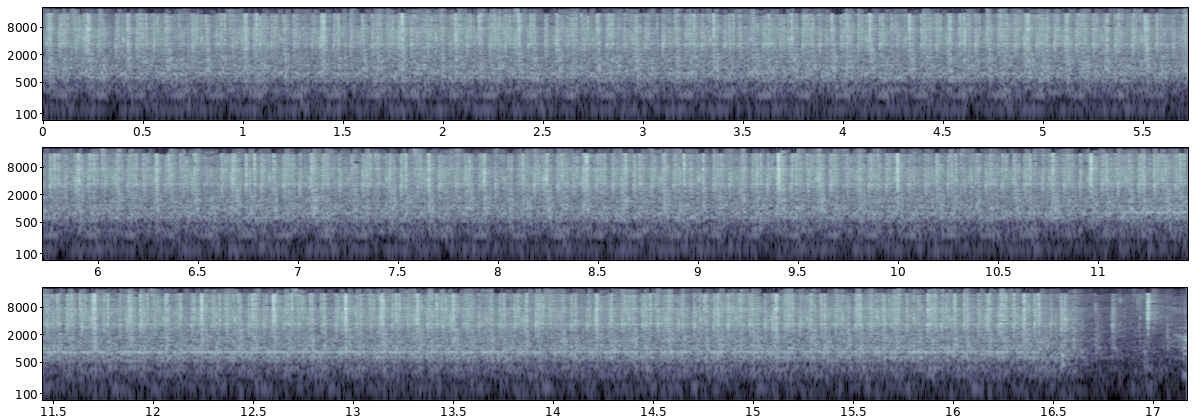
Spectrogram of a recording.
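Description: A sewing machine runs steadily as fabric is fed through it, a continuous whirring stitch that holds an even pace and grows slightly louder near the end before stopping abruptly.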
